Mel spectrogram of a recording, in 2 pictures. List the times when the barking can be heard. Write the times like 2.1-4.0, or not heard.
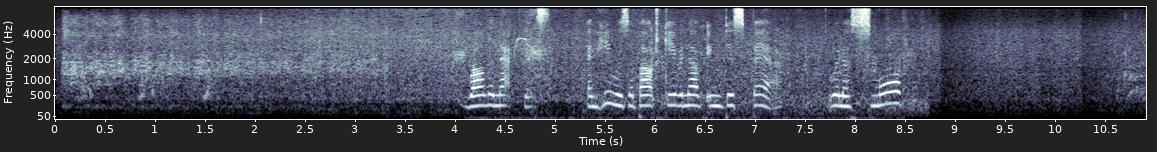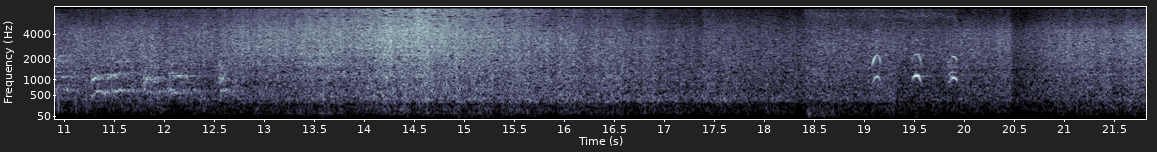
0.2-1.8, 10.6-12.8, 18.4-19.9.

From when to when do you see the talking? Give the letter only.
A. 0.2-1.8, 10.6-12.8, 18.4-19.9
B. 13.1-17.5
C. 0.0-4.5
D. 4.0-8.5
D.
